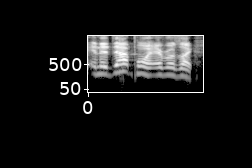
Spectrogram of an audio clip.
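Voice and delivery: ordinary talk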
